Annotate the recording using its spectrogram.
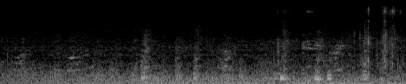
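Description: Passenger train carriage interior: a steady low rumble of the moving train, with a few short sharp clicks or knocks.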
